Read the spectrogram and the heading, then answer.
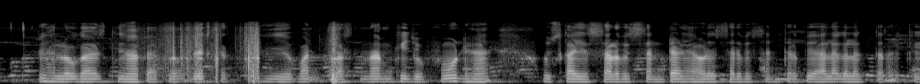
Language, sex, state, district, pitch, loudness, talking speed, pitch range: Hindi, male, Chandigarh, Chandigarh, 125 Hz, -24 LUFS, 195 wpm, 125-130 Hz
